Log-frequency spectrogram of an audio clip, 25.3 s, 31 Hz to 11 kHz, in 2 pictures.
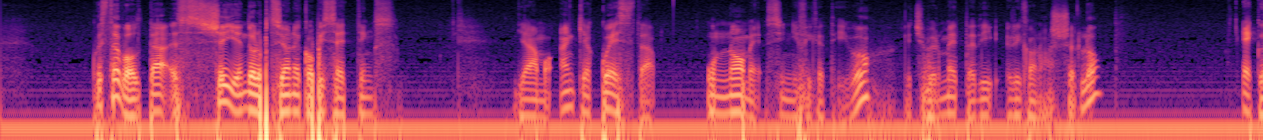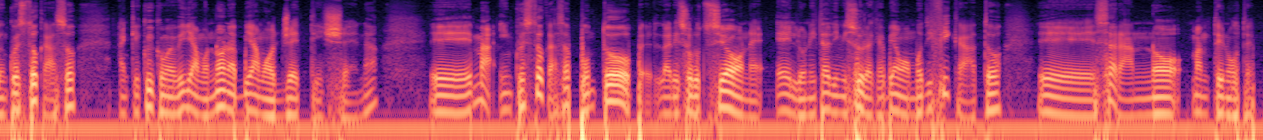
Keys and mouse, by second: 9.0 t, 11.1 t.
